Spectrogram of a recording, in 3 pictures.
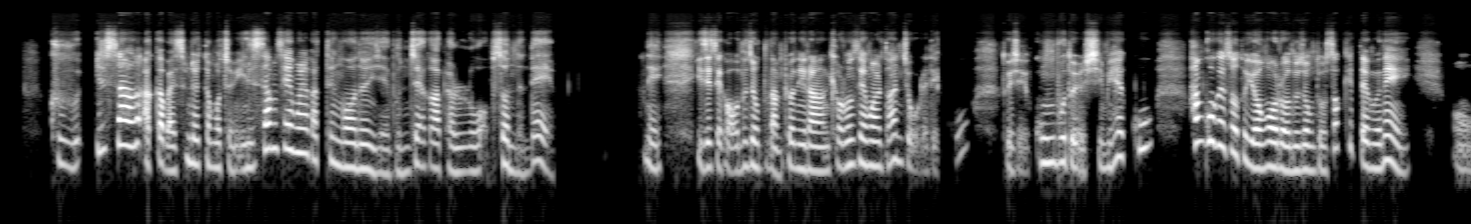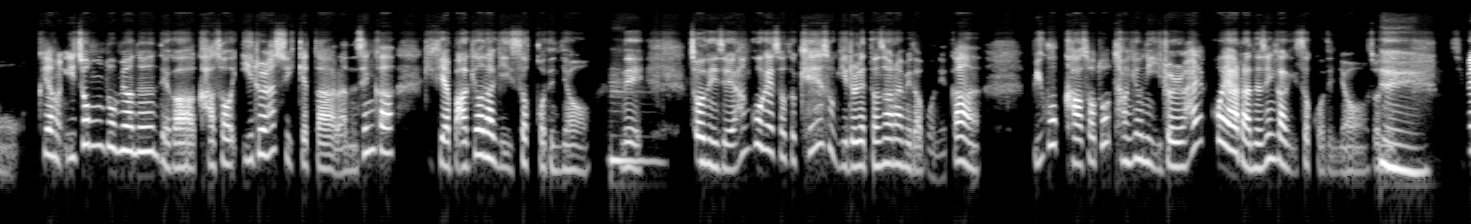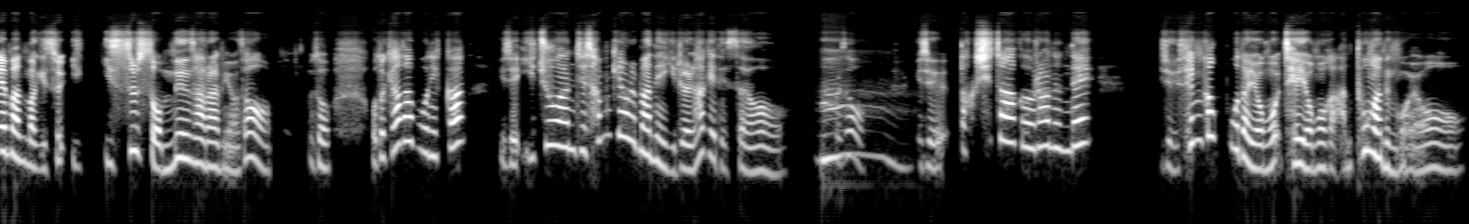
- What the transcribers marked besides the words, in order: tapping
- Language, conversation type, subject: Korean, podcast, 어떤 만남이 인생을 완전히 바꿨나요?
